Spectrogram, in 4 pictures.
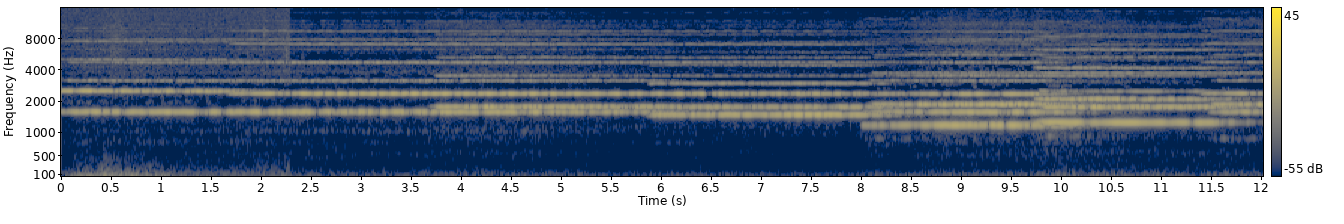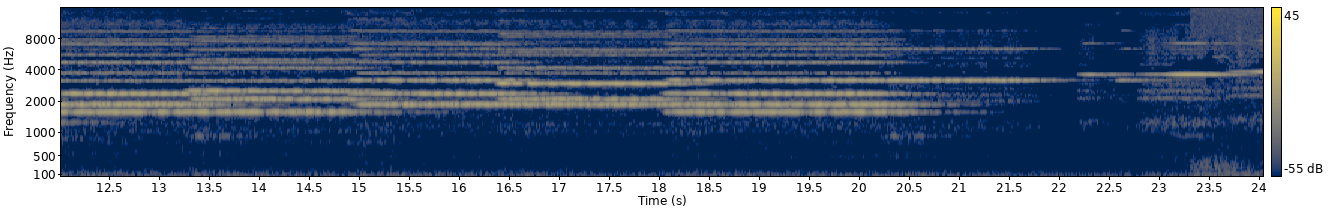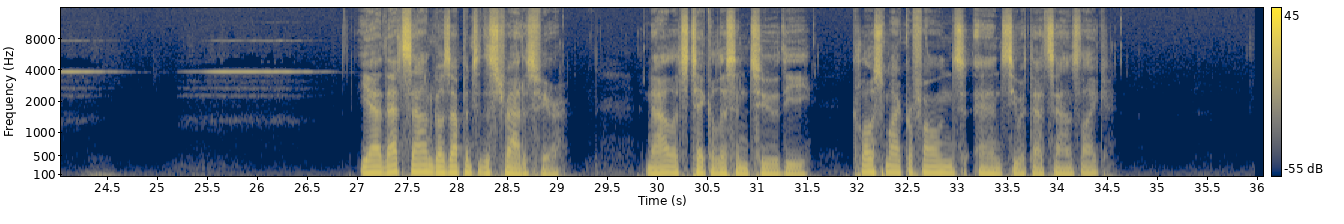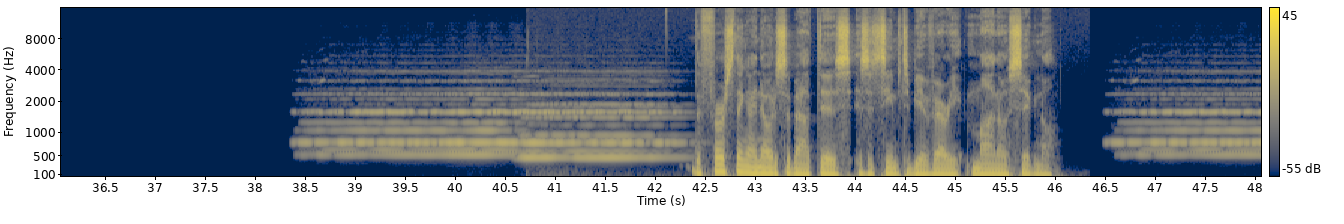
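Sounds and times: high sustained woodwind notes: 0.0 - 28.6, 38.4 - 43.1, 46.5 - 48.0
short high woodwind notes: 38.4 - 42.6.

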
